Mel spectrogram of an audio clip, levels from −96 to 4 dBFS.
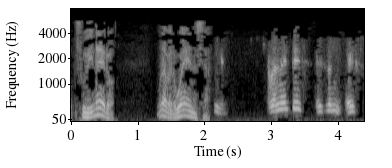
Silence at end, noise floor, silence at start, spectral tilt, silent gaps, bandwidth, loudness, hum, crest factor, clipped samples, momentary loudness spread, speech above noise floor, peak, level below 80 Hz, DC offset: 0.05 s; -68 dBFS; 0.05 s; -10 dB/octave; none; 5.8 kHz; -29 LUFS; none; 16 dB; under 0.1%; 13 LU; 39 dB; -14 dBFS; -54 dBFS; under 0.1%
